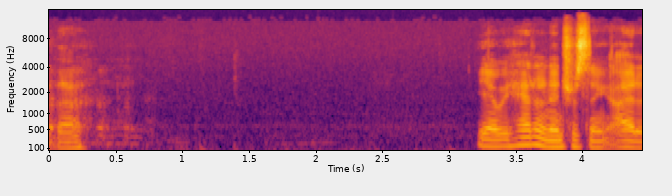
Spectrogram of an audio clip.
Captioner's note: audience laughing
